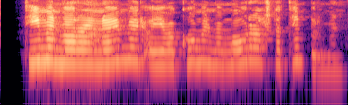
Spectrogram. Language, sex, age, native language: Icelandic, male, 11, Icelandic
